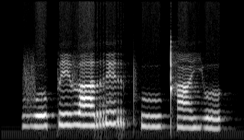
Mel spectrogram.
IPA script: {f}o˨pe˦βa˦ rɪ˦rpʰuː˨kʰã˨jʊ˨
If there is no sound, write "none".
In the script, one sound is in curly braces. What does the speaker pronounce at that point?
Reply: v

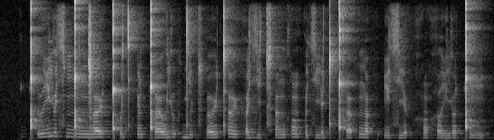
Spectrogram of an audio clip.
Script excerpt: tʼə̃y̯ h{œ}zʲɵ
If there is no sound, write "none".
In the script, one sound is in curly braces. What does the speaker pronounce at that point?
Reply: œ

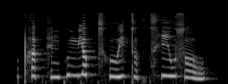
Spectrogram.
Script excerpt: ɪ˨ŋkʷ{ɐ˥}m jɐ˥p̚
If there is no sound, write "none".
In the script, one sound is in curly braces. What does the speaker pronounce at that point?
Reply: ɐ˥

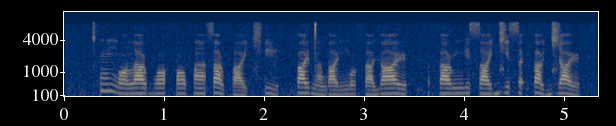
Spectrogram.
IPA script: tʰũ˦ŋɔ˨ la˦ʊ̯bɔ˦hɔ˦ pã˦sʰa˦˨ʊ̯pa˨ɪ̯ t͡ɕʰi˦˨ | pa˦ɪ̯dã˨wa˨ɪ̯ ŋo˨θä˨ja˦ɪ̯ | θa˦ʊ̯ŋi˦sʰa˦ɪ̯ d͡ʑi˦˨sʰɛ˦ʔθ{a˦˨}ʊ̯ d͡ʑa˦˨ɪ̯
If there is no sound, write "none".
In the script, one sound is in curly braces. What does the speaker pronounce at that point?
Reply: a˦˨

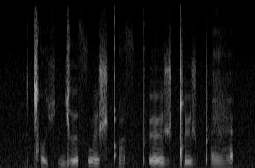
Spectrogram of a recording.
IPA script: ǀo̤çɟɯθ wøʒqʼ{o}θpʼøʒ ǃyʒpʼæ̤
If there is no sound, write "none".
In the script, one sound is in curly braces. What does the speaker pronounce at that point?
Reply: o̤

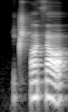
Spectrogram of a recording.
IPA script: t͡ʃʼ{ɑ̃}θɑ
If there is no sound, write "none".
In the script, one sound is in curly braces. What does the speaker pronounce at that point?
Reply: ɑ̃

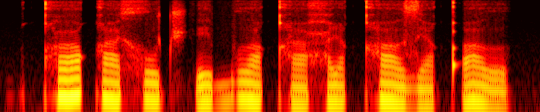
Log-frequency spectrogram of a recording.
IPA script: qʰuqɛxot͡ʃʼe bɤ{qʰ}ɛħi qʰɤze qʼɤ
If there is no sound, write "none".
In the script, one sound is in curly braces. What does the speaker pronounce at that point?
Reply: qʰ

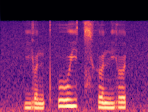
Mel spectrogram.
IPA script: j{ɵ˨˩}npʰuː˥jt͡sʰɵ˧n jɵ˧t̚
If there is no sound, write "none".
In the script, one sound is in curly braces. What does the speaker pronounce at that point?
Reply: ɵ˨˩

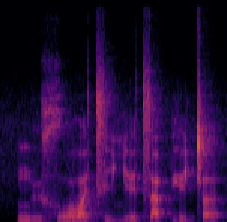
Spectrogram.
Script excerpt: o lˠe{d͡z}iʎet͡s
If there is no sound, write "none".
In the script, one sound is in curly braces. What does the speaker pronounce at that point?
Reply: d͡z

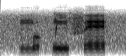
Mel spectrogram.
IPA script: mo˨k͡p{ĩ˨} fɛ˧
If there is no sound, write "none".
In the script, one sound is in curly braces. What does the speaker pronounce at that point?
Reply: ĩ˨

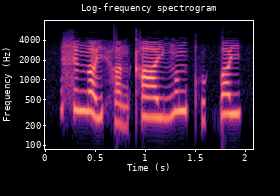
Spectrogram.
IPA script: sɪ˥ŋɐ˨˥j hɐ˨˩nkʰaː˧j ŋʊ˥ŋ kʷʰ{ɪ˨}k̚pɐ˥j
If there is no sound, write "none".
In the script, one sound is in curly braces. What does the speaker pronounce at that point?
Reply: ɪ˨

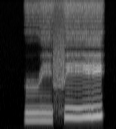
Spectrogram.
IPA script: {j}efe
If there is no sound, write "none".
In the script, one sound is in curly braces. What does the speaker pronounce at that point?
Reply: ɹ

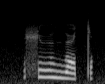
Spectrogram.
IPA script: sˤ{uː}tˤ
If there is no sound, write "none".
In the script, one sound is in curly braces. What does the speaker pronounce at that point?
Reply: uː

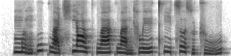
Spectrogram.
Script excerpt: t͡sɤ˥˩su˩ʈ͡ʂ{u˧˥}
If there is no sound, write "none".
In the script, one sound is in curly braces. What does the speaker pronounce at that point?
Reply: ṵ˨˩˦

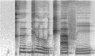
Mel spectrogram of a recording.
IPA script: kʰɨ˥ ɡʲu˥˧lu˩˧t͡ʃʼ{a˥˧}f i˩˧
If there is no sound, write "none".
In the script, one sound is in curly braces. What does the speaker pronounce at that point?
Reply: a˧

